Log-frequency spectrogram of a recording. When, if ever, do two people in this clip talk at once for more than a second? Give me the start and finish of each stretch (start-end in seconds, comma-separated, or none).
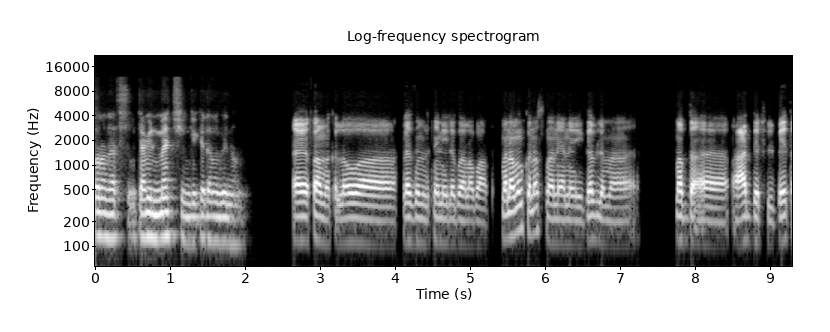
none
